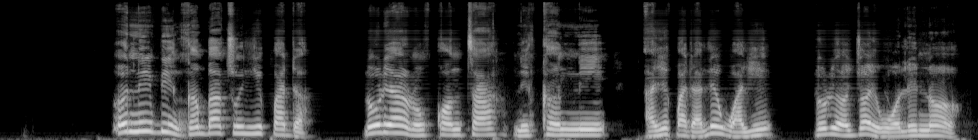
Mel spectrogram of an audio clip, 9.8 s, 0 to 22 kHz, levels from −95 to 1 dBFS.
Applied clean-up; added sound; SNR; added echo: neural mask model DeepFilterNet 3.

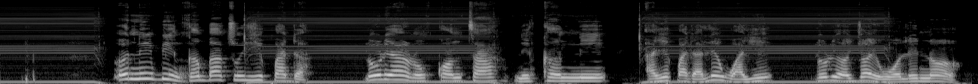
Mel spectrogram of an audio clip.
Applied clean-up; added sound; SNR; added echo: none; Domestic sounds, home sounds; 14 dB; none.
